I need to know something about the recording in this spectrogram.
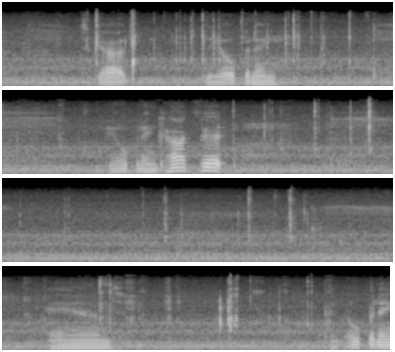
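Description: Small plastic parts click and tap.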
